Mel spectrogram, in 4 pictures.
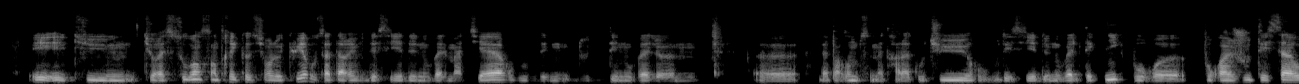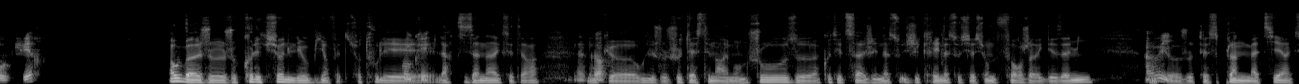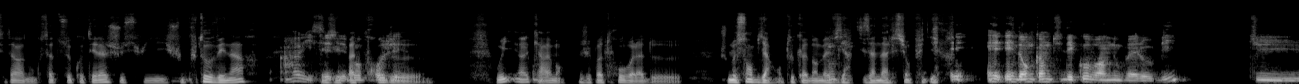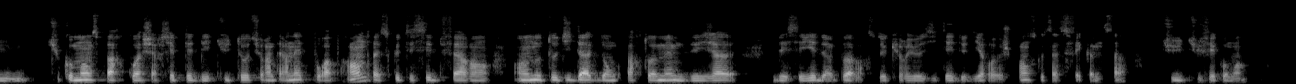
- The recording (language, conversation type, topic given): French, podcast, Processus d’exploration au démarrage d’un nouveau projet créatif
- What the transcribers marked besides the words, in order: other background noise; drawn out: "les"; tapping; stressed: "bien"; laughing while speaking: "ma vie artisanale si on peut dire"; drawn out: "tu"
